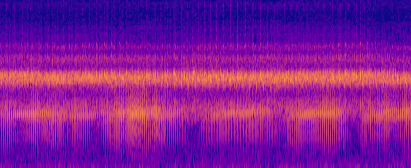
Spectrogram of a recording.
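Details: Arizona spadefoot toad chorus, several drawn-out bleating calls rising and falling, overlapping a constant shrill background drone of many callers.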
